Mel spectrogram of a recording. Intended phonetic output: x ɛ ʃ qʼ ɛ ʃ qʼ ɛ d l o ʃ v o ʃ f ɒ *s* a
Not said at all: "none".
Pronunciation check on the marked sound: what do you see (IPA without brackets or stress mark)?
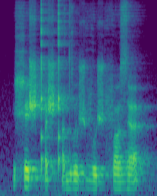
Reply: z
